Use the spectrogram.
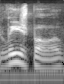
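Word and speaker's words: Lisboa: Shuka it's also a pun on the word liegeboa which is how you say Lisbon in Portuguese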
